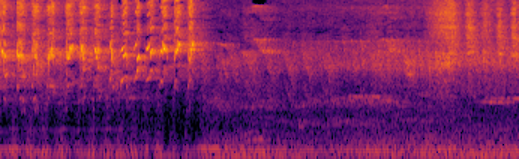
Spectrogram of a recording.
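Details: Greater green leafbird singing: a rapid, even trill of high, sharp notes, about ten per second, lasts over a second and a half. A steady, loud low hum and broadband noise follow.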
